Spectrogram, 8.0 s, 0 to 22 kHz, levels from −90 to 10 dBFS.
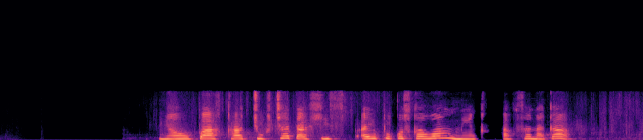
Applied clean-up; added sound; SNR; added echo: neural separator model SepFormer DNS4.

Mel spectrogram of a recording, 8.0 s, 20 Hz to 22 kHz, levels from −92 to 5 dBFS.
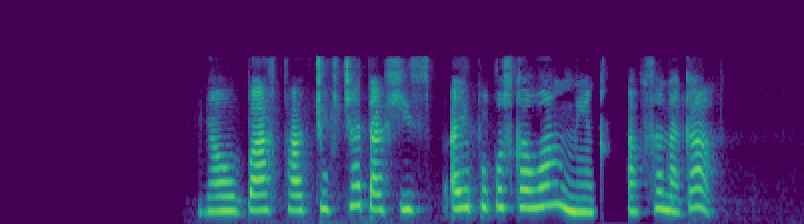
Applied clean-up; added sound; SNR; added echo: neural mask model DeepFilterNet 3.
